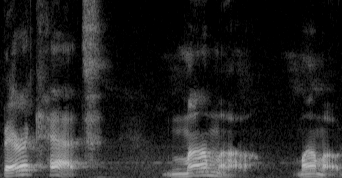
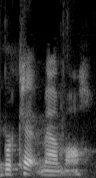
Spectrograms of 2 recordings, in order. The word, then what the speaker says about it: Bereket Mamo: We are excited to have Bereket, Mamo. Did I say it right? Yes. Say it for us. You can say Bereket Mamo.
